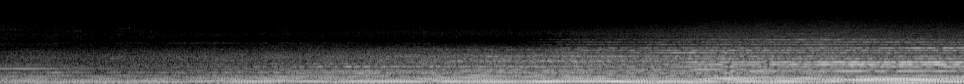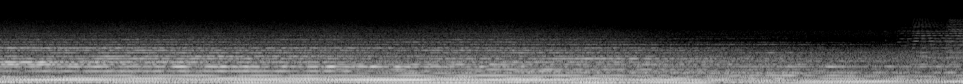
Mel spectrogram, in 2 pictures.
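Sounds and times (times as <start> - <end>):
music: 0.0 - 19.2.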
